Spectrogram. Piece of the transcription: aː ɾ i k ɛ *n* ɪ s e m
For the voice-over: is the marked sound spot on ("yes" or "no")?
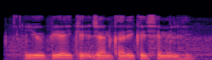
no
